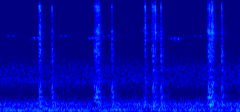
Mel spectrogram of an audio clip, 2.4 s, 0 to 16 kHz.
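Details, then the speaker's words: 1994 Chevrolet Camaro Z28 cooling fan relay bench-tested with power applied: crisp paired clicks about every half second over faint whine; relay engaging normally, continuity checks pass. "positive to positive um negative right here and you should hear it clicking."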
